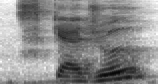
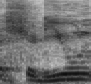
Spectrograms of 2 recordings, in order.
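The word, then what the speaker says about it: schedule: Table कहा जाता है, जबकि अमेरिकन इंग्लिश में स्केड्यूल या शेड्यूल कहा जाता है। स्केड्यूल या शेड्यूल दोनों ही प्रोनाउंसिएशन सही हैं।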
